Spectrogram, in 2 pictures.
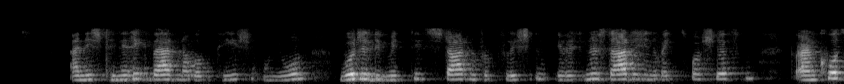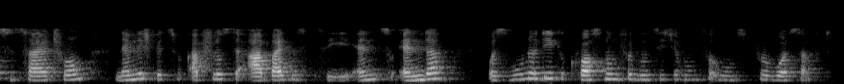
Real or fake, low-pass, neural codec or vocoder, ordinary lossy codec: fake; 5.4 kHz; codec, 16 kHz, 0.4 kbps, LongCat-Audio-Codec; Opus, 16 kbps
